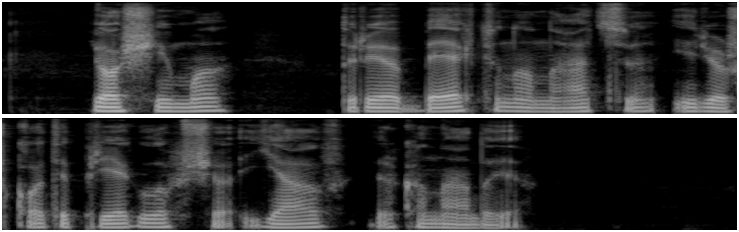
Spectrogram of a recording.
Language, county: Lithuanian, Kaunas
